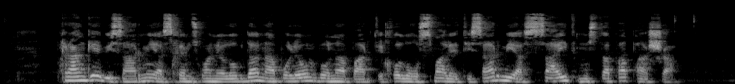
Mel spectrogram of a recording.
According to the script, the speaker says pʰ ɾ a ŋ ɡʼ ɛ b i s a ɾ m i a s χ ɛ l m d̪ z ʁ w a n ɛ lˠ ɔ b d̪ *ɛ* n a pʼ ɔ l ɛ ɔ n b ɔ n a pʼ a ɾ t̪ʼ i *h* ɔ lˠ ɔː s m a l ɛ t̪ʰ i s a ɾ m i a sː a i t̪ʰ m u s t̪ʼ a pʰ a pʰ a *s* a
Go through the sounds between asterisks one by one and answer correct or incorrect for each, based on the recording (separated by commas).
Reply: incorrect, incorrect, incorrect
